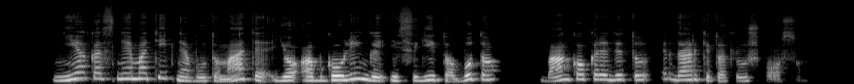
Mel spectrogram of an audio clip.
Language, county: Lithuanian, Kaunas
